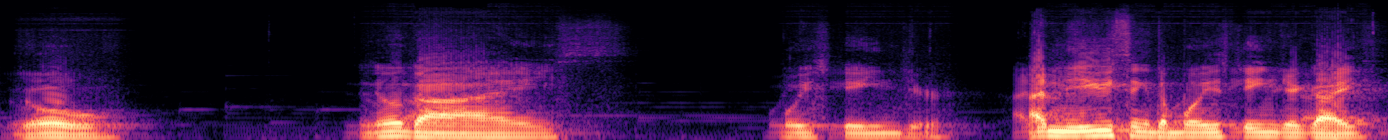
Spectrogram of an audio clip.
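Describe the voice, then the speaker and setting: Casual gamer, deep pitch-shifted voice changer, slow and teasing. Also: male voice, little pitch movement, a little mellow, in a large hall, faint music behind. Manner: playful, teasing banter. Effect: voice changer shifting his voice deeper. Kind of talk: casual gaming chat with friends.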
